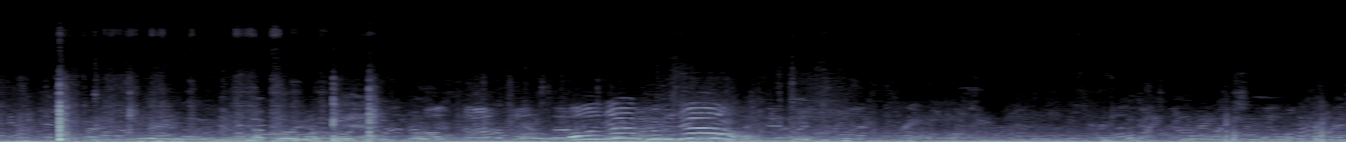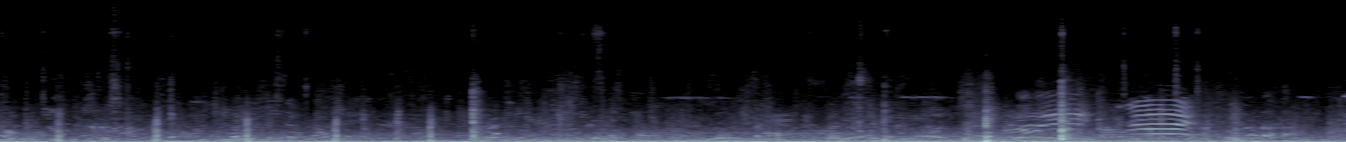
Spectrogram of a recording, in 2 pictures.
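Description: Young women shout and cheer from the side of the field.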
